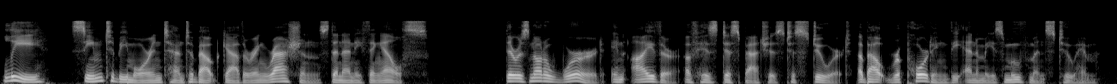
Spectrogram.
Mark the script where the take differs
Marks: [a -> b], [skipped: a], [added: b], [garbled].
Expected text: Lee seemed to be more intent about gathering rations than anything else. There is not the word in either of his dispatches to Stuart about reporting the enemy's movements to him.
Lee seemed to be more intent about gathering rations than anything else. There is not [the -> a] word in either of his dispatches to Stuart about reporting the enemy's movements to him.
